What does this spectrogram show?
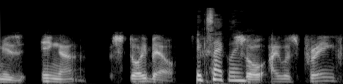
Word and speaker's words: Inger Støjberg: Her name is Inger Støjberg.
